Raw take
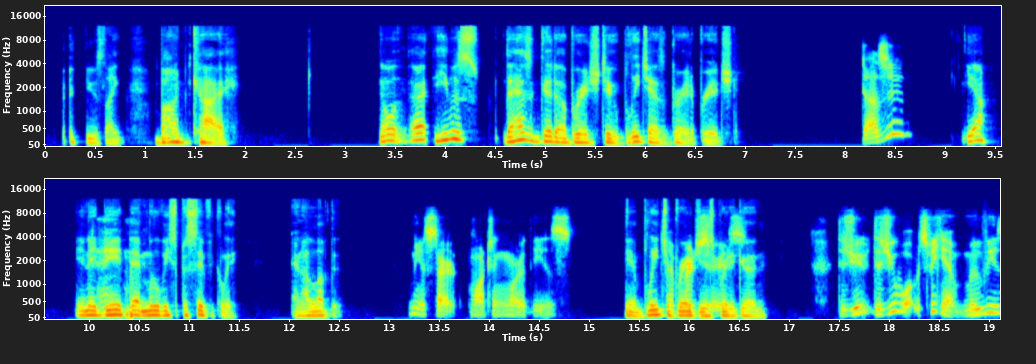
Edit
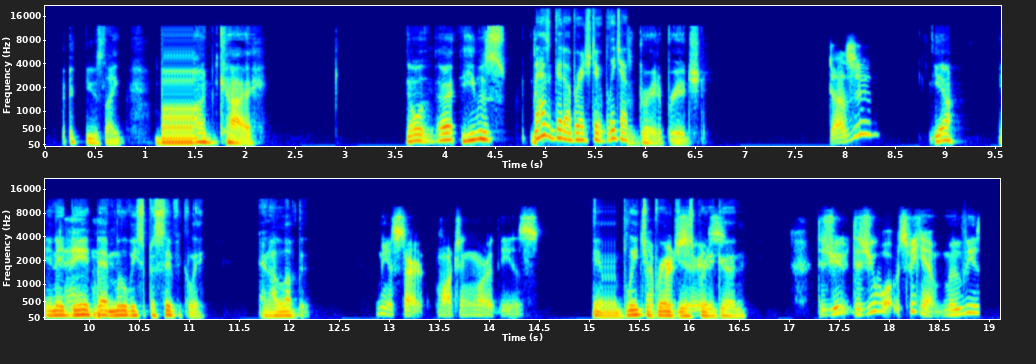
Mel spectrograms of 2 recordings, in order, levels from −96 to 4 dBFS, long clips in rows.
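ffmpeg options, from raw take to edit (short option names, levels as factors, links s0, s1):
-filter_complex "[0:a]asplit=16[s0][s1][s2][s3][s4][s5][s6][s7][s8][s9][s10][s11][s12][s13][s14][s15];[s0]atrim=end=1.212[s16];[s1]atrim=start=1.178:end=1.212[s17];[s2]atrim=start=1.178:end=1.212[s18];[s3]atrim=start=1.178:end=1.212[s19];[s4]atrim=start=1.178:end=1.212[s20];[s5]atrim=start=1.178:end=1.212[s21];[s6]atrim=start=1.178:end=1.212[s22];[s7]atrim=start=1.178:end=1.212[s23];[s8]atrim=start=1.178:end=1.212[s24];[s9]atrim=start=1.178:end=4.644[s25];[s10]atrim=start=4.64:end=6.15,asetpts=PTS-STARTPTS,asetrate=72765,aresample=44100,atrim=end_sample=40358,asetpts=PTS-STARTPTS[s26];[s11]atrim=start=6.146:end=15.482[s27];[s12]atrim=start=15.448:end=15.482[s28];[s13]atrim=start=15.448:end=15.482[s29];[s14]atrim=start=15.448:end=15.482[s30];[s15]atrim=start=15.448[s31];[s16][s17]acrossfade=d=0.004:c1=hsin:c2=hsin[s32];[s32][s18]acrossfade=d=0.004:c1=hsin:c2=hsin[s33];[s33][s19]acrossfade=d=0.004:c1=hsin:c2=hsin[s34];[s34][s20]acrossfade=d=0.004:c1=hsin:c2=hsin[s35];[s35][s21]acrossfade=d=0.004:c1=hsin:c2=hsin[s36];[s36][s22]acrossfade=d=0.004:c1=hsin:c2=hsin[s37];[s37][s23]acrossfade=d=0.004:c1=hsin:c2=hsin[s38];[s38][s24]acrossfade=d=0.004:c1=hsin:c2=hsin[s39];[s39][s25]acrossfade=d=0.004:c1=hsin:c2=hsin[s40];[s40][s26]acrossfade=d=0.004:c1=hsin:c2=hsin[s41];[s41][s27]acrossfade=d=0.004:c1=hsin:c2=hsin[s42];[s42][s28]acrossfade=d=0.004:c1=hsin:c2=hsin[s43];[s43][s29]acrossfade=d=0.004:c1=hsin:c2=hsin[s44];[s44][s30]acrossfade=d=0.004:c1=hsin:c2=hsin[s45];[s45][s31]acrossfade=d=0.004:c1=hsin:c2=hsin"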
